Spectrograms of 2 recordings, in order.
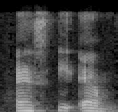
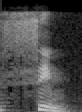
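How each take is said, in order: First: Each letter is said separately. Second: It is said as one single word. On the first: The speaker calls it wrong. "Bukan dibacanya" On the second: The speaker calls it right. "tetapi dibacanya ... Jadi sebuah kata ya"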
